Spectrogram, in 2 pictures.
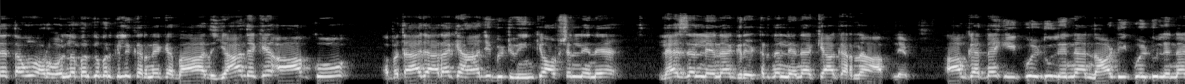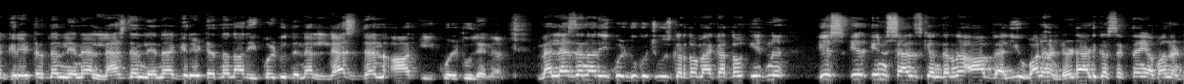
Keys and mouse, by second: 6.9 click, 17.2 click, 19.1 click.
